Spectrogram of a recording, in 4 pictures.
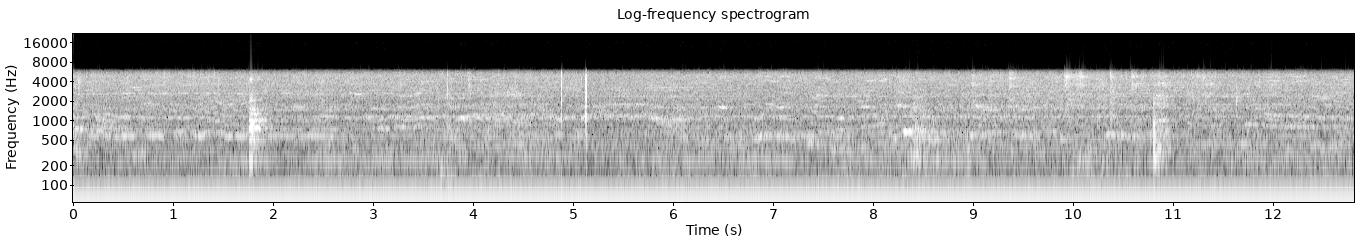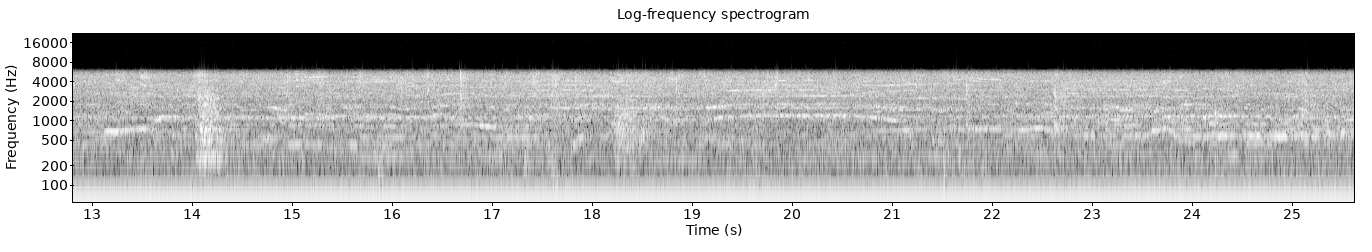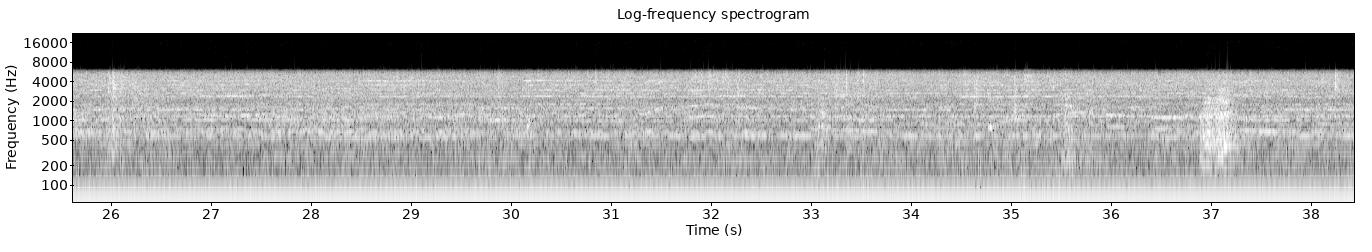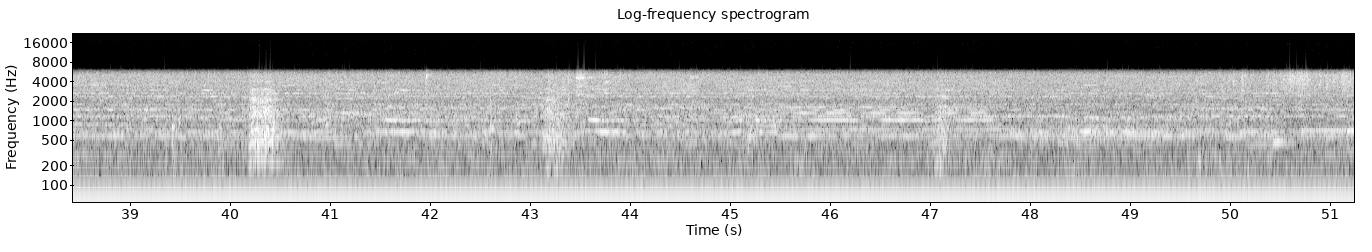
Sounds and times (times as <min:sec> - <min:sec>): Music: 0:00.0 - 0:51.2.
